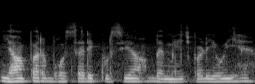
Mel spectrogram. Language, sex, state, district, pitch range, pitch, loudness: Hindi, male, Uttar Pradesh, Shamli, 135-140 Hz, 140 Hz, -22 LUFS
